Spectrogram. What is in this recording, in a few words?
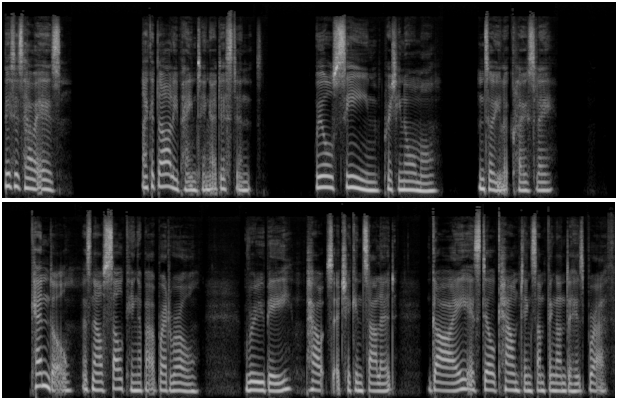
Clean Bookread; Clean by Juno Dawson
